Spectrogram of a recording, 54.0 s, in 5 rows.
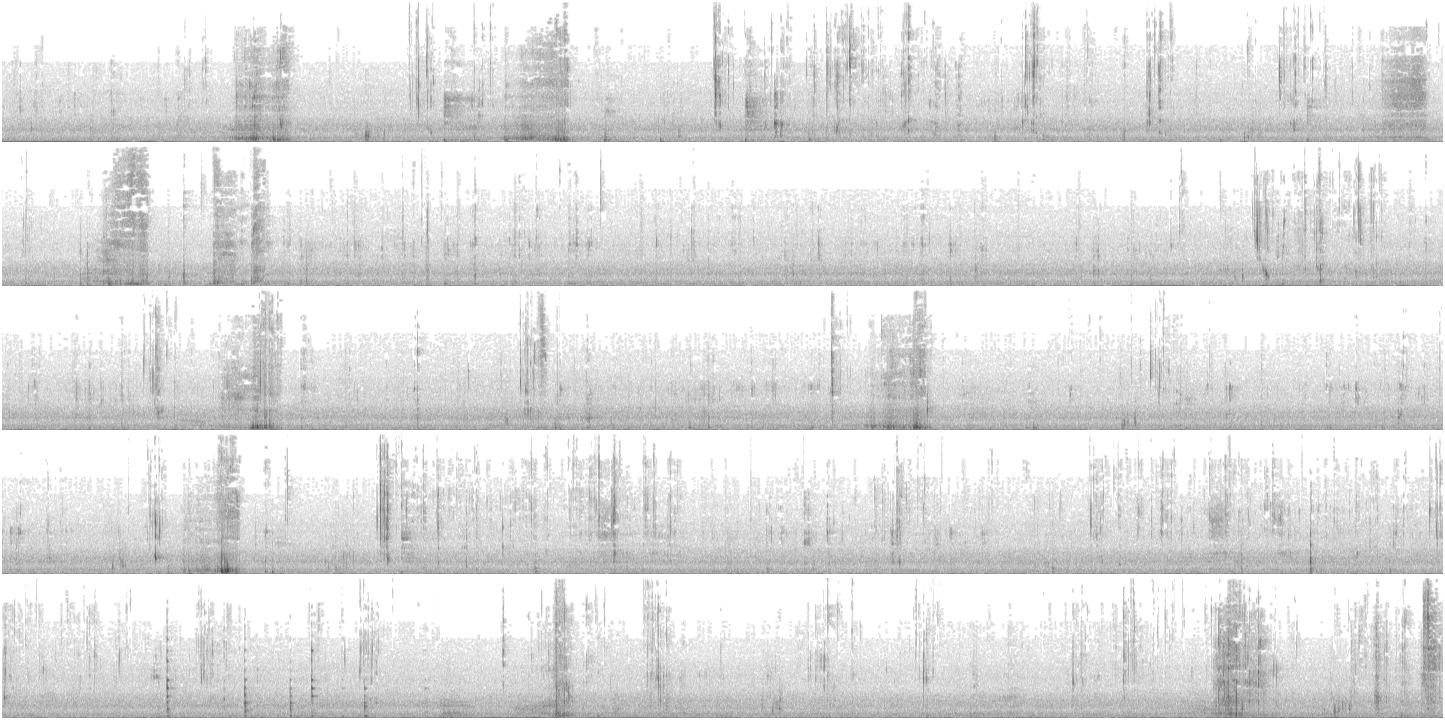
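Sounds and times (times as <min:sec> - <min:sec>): low hum: 0:00.0 - 0:54.0
wet chewing and mouth clicks: 0:31.5 - 0:54.0.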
